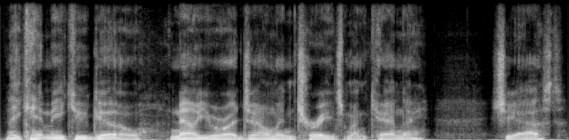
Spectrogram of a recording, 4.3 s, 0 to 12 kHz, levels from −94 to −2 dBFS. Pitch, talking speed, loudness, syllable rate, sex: 95 Hz, 210 wpm, -17 LUFS, 5.8 syllables/s, male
